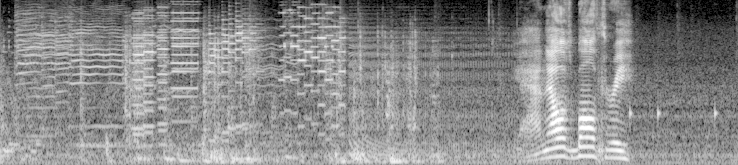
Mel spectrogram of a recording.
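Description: A pinball machine rings and chimes with electronic game sounds.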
